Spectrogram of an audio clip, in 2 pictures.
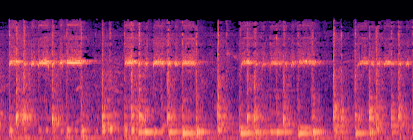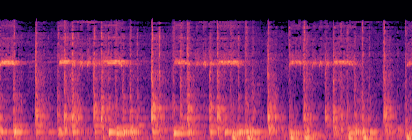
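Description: Conch shell horns play a melody and chords in short held notes over hand drums and steady knocking percussion. Deep bass drum beats come in near the end.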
